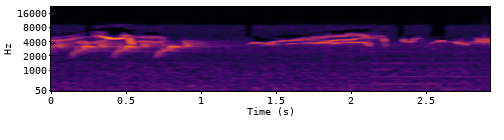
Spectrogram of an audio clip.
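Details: High, thin twittering whistles from a bald eagle nest with chicks: a quick jumbled burst, then a longer drawn-out rising whistle and a few short chirps, over light hiss.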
